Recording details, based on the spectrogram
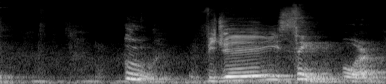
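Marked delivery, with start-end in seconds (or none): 1.3-3.4 slow, drawn-out, higher-pitched effortful call. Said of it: "now say this".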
